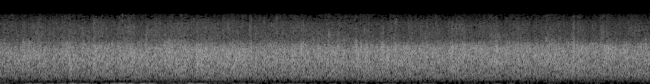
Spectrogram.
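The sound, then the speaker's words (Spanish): Sustained audience applause for the Lord Jesus Christ at night fills the whole stretch, a dense, steady wash of many hands clapping at an even loudness with no voices standing out. “Denle un aplauso al Señor Jesucristo en esta noche.”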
